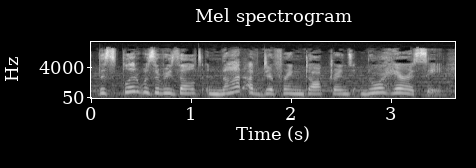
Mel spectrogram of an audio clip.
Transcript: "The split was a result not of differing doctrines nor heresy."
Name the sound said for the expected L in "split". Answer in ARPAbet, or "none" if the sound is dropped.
L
